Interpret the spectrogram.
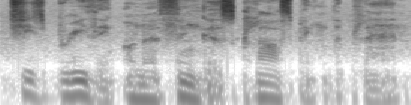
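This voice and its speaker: A man's voice: a bass voice, normal speed, fairly bright tone, a little hiss or hum. A man narrating a video game in a solemn, descriptive, scripted style. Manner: solemn, descriptive, evenly paced. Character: grave, detached male game narrator.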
